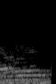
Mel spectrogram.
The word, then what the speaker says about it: LMNT: You said the element is powder? It's powder, yes, ma'am. How do you spell it again? LMNT. Yeah, it's kind of a weird name, right? It's like elements, right?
